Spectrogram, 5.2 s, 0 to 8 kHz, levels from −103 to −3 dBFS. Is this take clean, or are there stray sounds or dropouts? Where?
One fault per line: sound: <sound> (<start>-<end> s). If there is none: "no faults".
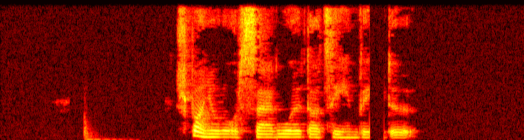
sound: thud (0.8-1.4 s)
sound: dropout (3.7-3.8 s)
